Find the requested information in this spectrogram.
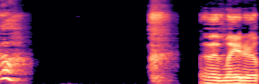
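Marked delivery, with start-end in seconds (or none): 0.0-0.4 very high squeaked oh of dismay; a tiny stunned oh, pitched way up; hammed-up shocked gasp word; mock dismayed oh.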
